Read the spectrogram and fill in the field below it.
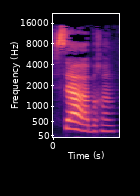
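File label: "sabre", French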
